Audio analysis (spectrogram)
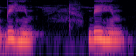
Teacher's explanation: میم ساکن کے بعد با اور میم کے علاوہ کوئی دوسرا حرف ہے تو ہم کو ہم ظاہر کر کے پڑھیں گے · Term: اظہار شفوی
